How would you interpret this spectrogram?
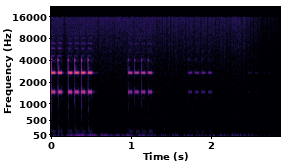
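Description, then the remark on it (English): An old phone used as an alarm clock rings: its alarm ringtone chirps in quick bursts of repeated electronic beeps, each burst growing a little fainter until the ringing trails off near the end. “Or you could even keep it as your alarm clock.”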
